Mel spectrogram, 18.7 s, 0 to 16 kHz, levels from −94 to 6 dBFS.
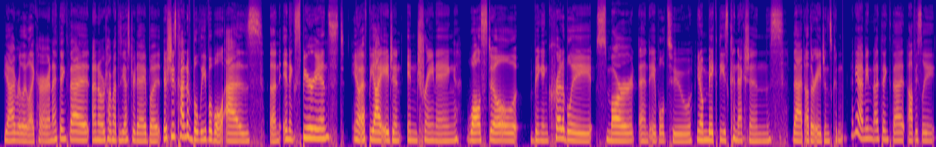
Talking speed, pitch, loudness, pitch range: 180 wpm, 195 Hz, -24 LUFS, 180-210 Hz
